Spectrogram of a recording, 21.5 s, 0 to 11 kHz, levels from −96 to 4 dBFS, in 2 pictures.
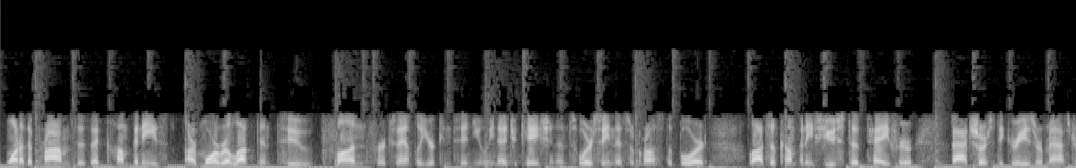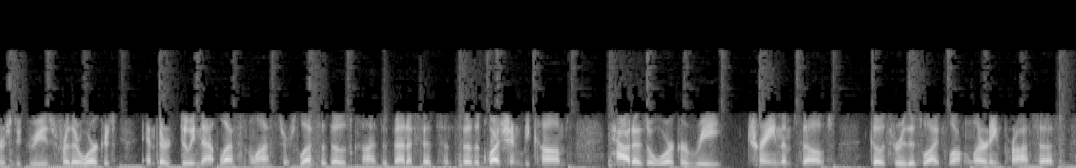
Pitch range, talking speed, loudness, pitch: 80-90 Hz, 200 wpm, -20 LUFS, 85 Hz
